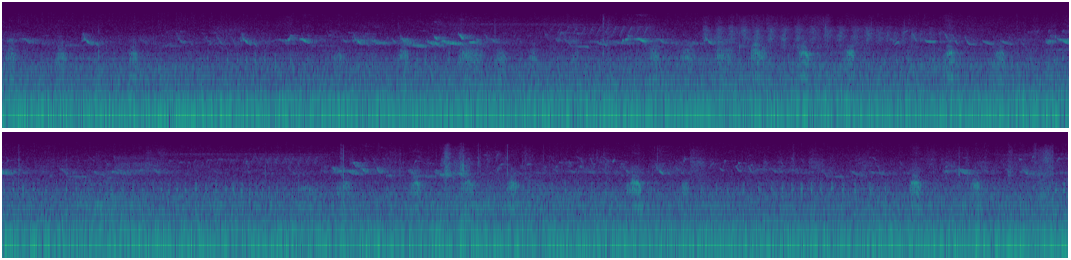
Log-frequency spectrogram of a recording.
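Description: Hooded merganser ducklings peeping in a rapid, overlapping chorus of short, high peeps, with short lower clucks among them, over a steady low rumble.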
